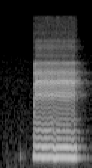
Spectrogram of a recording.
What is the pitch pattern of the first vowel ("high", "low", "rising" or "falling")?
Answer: high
